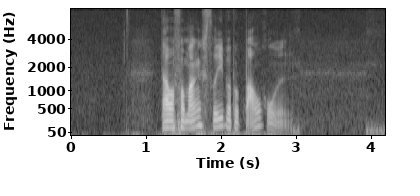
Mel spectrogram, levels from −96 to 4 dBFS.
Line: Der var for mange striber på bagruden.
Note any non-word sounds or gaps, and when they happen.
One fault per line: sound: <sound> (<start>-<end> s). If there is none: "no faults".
no faults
